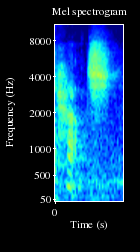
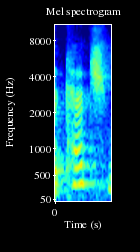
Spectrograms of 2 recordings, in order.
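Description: First: "catch" with a wide, open æ; correct E bẹt catch. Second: First "catch" with a narrow e, like "ketch"; wrong E in catch. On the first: Teacher corrects the mistake, open-mouthed "catch". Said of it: "mà là catch". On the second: Teacher contrasts for students, mistaken e in "catch". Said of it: "Không phải là catch". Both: Shown as a demonstration.

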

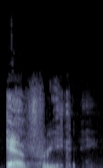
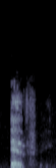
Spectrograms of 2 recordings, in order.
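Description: First: Said in the usual way. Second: Hushed echo. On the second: Real, not acted. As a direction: repeat "Everything" almost silently, much softer. Soft echo of everything lost.

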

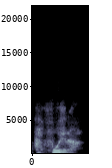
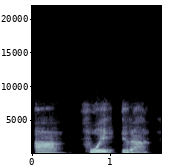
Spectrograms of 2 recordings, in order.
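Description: First: Said in the usual way. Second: "Afuera" very slowly as a, fue, ra; "Afuera" drawn out as a - fue - ra; syllable separation. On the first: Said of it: "separar las sílabas". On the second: Shown as a demonstration. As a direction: split "Afuera" with pauses between the three syllables. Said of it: "separar las sílabas así".

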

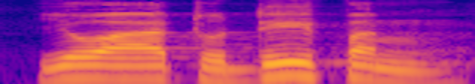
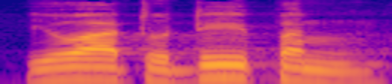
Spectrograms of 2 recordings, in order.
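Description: No difference in how they are said.

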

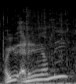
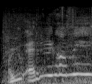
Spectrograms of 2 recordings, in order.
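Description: First: Said in the usual way. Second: Much higher squealing echo; squeaky mock outrage. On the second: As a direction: squeal the repeat in mock shock. Repeated taunt, squeal.

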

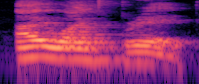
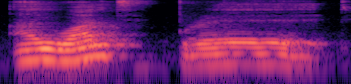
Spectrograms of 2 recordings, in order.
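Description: First: Said in the usual way. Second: Low, slow and deliberate, each word separate; drawn-out demonstration of the answer; slow, clear model answer. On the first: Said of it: "What do you want?". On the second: Shown as a demonstration. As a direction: spell out the answer slowly for learners. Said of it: "So that's gonna be your answer".

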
